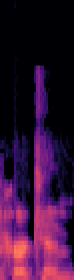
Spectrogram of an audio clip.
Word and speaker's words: Hurricane: We start at 4 o'clock on Thursday, and it's going to be in Hurricane is how you spell it, but Hurricane, Utah, really close to Zion, in between kind of St.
